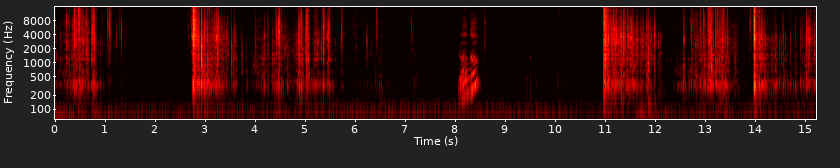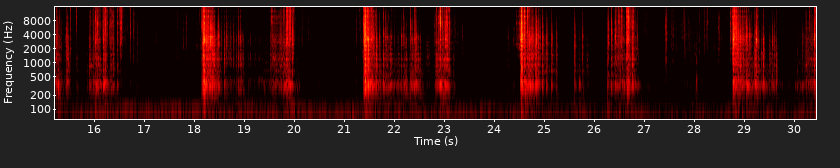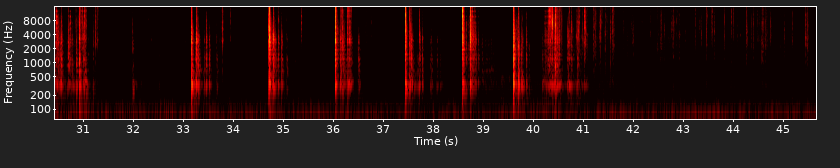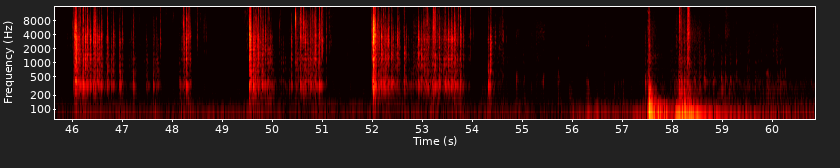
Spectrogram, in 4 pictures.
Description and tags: Lapices caen sobre mesa
pencils fall on the table
pen, table, lapiz, fall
